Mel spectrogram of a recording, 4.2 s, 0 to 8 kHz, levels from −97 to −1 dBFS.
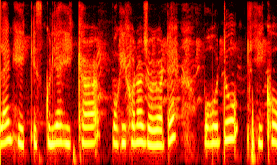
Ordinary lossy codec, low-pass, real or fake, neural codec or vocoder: none; none; real; none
